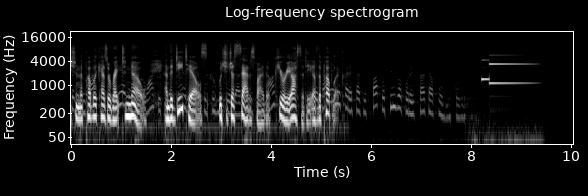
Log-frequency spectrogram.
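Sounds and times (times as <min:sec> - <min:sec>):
woman speaking: 0:00.0 - 0:08.0
two-note electronic chime: 0:08.2 - 0:09.5.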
